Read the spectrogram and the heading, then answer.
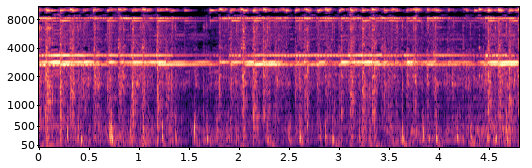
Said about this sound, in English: Now I'll ring the bells and attract a little attention.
